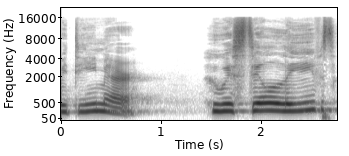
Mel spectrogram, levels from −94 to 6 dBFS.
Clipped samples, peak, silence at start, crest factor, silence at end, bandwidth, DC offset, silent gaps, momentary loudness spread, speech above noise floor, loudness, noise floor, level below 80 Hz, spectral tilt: under 0.1%; -6 dBFS; 0 s; 14 dB; 0.05 s; 16.5 kHz; under 0.1%; none; 10 LU; 45 dB; -19 LUFS; -64 dBFS; -58 dBFS; -4 dB/octave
